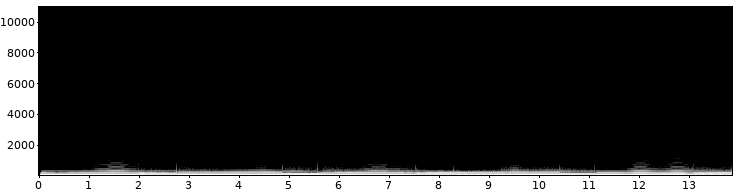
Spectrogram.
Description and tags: Melodic Ambience Loop
ambient, drone, drone-loop, loop, melodic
